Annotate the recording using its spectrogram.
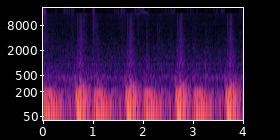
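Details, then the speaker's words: Soft diastolic aortic regurgitation murmur filling the pause after each beat, regular heartbeat near 60 a minute; the valve does not shut all the way during diastole. "you hear that yeah it doesn't stop do it's during Dias not s see now doesn't shut all the way see the hole is there during when it's supposed to shut"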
